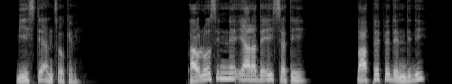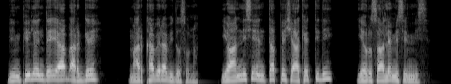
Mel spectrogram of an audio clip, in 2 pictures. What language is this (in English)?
Gofa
